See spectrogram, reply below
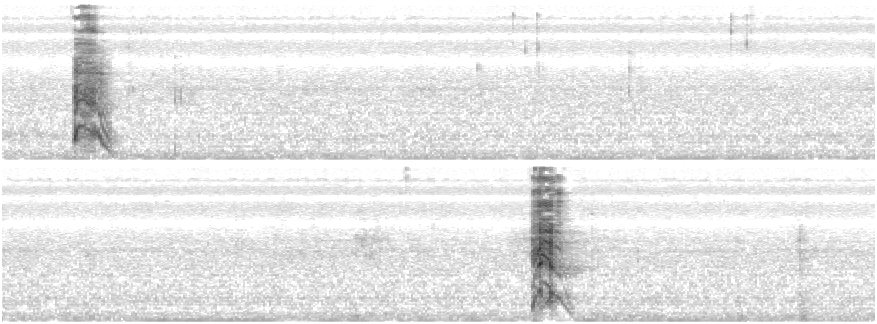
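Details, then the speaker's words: Adult with loud, violent hiccups that started suddenly after eating a small salad and lasted about ten minutes: two sharp, abrupt vocal bursts about ten seconds apart in a quiet room; persistent hiccups. "Usually if I get them, they go away pretty fast, but these seem to want to hang on. I just ate a salad and not even a lot of food, just small salad."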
